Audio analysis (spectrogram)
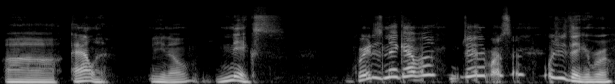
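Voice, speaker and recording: A man's voice: a little high, huge pitch swings, unhurried, no echo. A man hosting a sports radio discussion, casually putting questions to his panel.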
